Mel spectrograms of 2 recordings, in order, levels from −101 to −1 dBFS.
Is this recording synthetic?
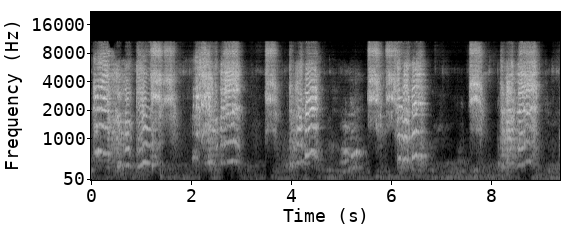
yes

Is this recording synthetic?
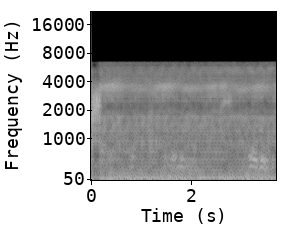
yes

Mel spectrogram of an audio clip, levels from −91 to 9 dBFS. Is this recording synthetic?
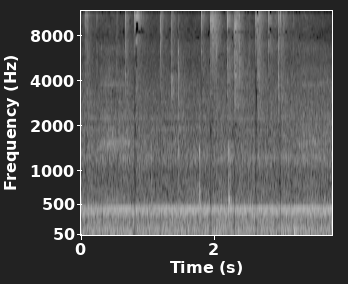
no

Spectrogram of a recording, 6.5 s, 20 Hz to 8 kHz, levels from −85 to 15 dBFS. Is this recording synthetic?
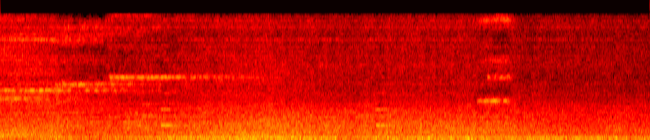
yes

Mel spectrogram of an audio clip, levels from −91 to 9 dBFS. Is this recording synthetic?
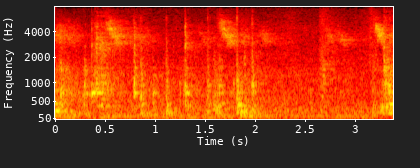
no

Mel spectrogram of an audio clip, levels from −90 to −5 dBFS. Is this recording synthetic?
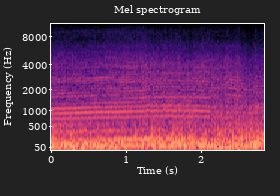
no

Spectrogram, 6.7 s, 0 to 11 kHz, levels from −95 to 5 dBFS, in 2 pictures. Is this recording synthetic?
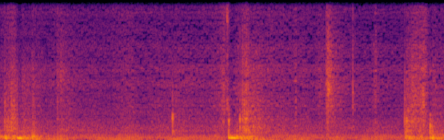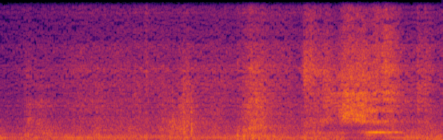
yes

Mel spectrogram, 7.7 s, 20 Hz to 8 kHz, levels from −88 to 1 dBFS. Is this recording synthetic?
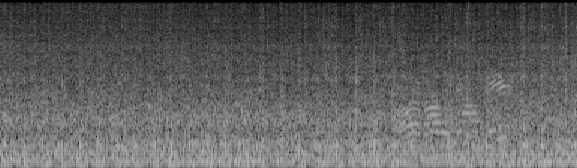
no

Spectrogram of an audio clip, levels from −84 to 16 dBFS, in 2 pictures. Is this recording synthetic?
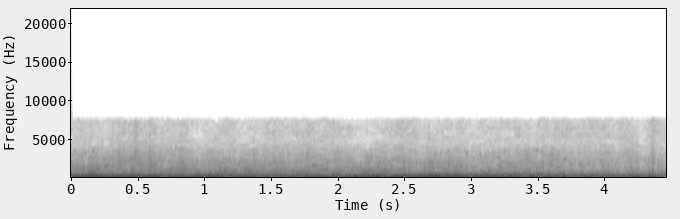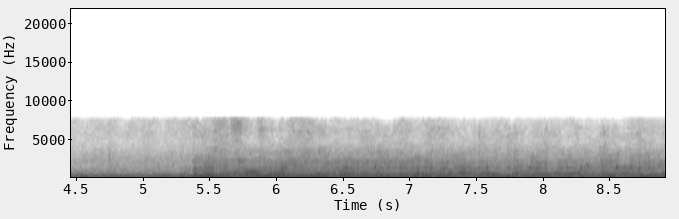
yes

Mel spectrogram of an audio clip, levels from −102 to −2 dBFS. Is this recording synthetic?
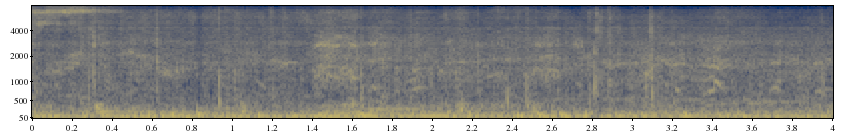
yes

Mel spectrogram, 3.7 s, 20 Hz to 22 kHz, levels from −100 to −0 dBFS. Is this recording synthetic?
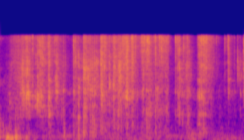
yes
